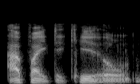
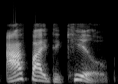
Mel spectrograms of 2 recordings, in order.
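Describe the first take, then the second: First: It is said in a deeper voice. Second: It is said in his normal voice.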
